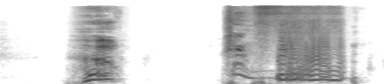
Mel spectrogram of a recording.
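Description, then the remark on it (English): A voice imitates a funny, squeaky fart: a short, strained burst, then after a pause a longer, wobbling, high-pitched squeal, with no other talk. “The funny fart is the...”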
